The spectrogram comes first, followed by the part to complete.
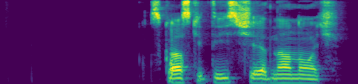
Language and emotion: Russian, neutral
